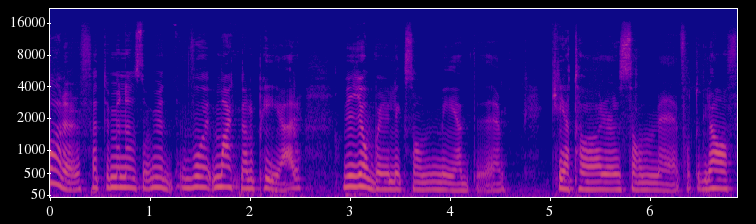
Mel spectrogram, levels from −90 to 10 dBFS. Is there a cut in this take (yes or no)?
no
